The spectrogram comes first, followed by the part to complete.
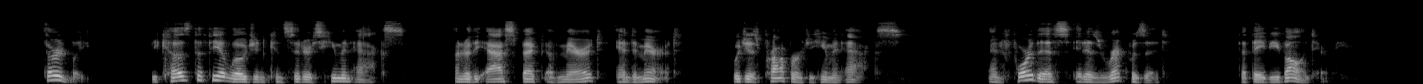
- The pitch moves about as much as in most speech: Yes, average, 4.4 semitones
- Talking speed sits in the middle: No, slow, 125 wpm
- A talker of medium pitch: No, low, 120 Hz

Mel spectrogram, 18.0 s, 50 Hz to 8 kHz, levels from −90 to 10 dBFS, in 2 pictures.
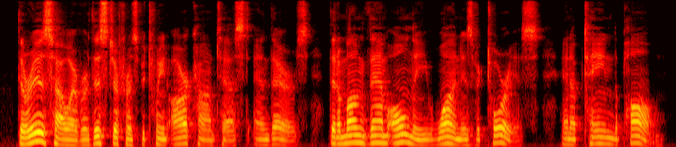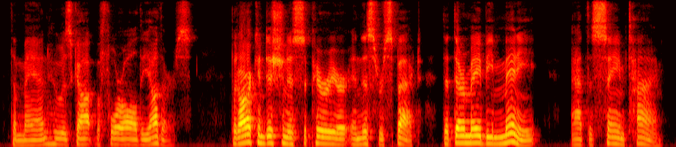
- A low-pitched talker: Yes, low, 115 Hz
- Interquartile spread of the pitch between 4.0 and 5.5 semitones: Yes, average, 4.3 semitones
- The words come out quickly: No, average, 165 wpm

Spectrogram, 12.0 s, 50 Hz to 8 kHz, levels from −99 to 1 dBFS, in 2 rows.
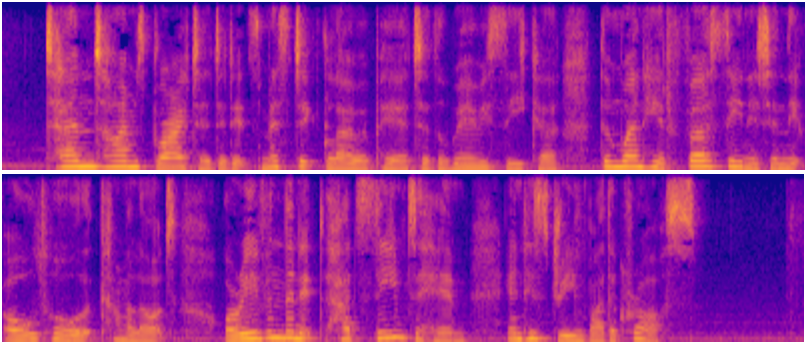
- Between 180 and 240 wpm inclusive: Yes, average, 195 wpm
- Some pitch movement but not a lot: Yes, average, 4.6 semitones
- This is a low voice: No, high, 230 Hz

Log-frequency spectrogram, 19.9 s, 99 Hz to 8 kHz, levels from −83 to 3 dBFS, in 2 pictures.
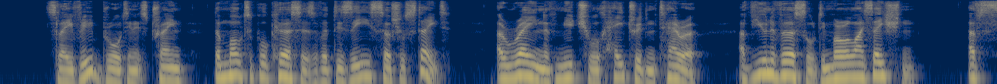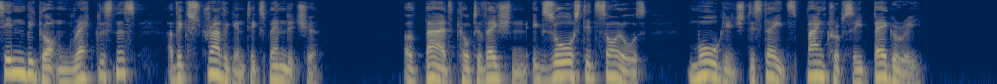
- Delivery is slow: Yes, slow, 115 wpm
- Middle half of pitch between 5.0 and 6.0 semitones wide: Yes, wide, 5.5 semitones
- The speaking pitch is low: Yes, low, 130 Hz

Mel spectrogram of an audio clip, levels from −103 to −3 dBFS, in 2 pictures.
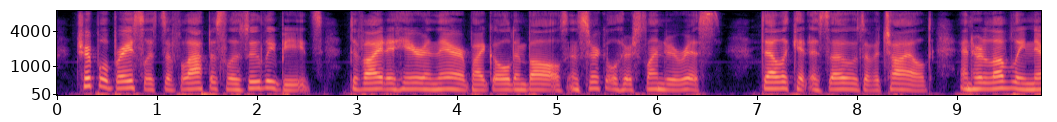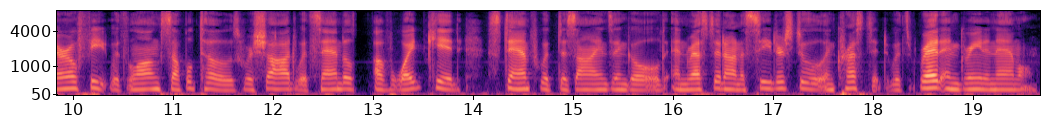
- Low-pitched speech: No, medium, 165 Hz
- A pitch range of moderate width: No, narrow, 2.1 semitones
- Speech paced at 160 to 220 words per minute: Yes, average, 170 wpm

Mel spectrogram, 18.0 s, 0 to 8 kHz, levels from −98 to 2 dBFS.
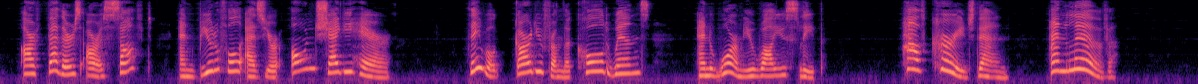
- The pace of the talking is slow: Yes, slow, 105 wpm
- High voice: Yes, very high, 260 Hz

